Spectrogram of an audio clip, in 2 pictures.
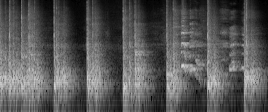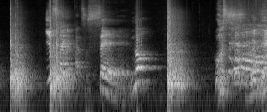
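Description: Hand drums are struck together in single sharp beats with pauses between.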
